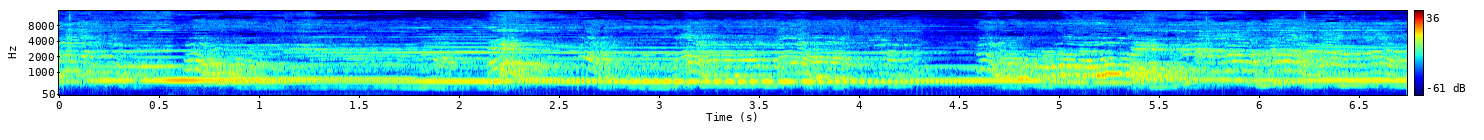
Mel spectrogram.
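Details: Harmonic howling of a New Guinea singing dog called Darwin, wearing a blue harness, joined by other voices: a steady held tone under repeated rising-and-falling swoops recurring roughly every one to two seconds, yip-like inflections mixed in.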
